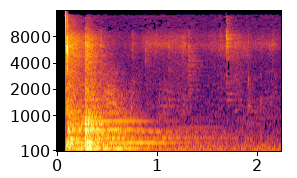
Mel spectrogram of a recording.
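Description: Two sharp knocks close together on something resonant, then a ringing tone that fades away over about a second and a half.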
